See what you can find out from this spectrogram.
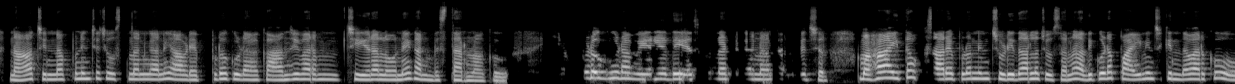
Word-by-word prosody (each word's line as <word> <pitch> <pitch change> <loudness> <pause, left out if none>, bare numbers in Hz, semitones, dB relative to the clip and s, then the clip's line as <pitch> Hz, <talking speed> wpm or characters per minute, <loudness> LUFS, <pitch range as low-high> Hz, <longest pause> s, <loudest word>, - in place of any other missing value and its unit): నా 195 - +3 0.2
చిన్నప్పటి 235 +2 -1
నుంచి 260 +1 -1
చూస్తున్నాను. 245 -2 -1
కానీ, 235 +3 +1
ఆవిడ 220 -1 +1
ఎప్పుడూ 235 +5 -2
కూడా 225 -2 +1 0.2
కాంజీవరం 235 +3 +1 0.3
చీరలోనే 225 0 +2
కనిపిస్తారు 200 -4 -1
నాకు. 175 +1 -5 0.7
ఎప్పుడు 290 0 +1
కూడా 285 -1 +1
వేరేది 245 +1 +1
వేసుకున్నట్టుగా 245 +1 -5
నాకు 230 0 -3
కనిపించరు. 235 - -6 0.4
మహా 240 +5 +6
అయితే, 290 +2 0
ఒకసారి 255 -5 +1
ఎప్పుడో 255 +1 -1
నేను 265 0 -1
చుడిదార్‌లో 250 +2 +3
చూశాను 220 +2 0
అది 230 +1 -1
కూడా 280 +2 +3
పై 235 -2 +3
నుంచి 260 -1 -3
కింద 235 -2 -2
వరకు 245 +4 -2
240 Hz, 150 wpm, -19 LUFS, 225-255 Hz, 0.7 s, మహా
